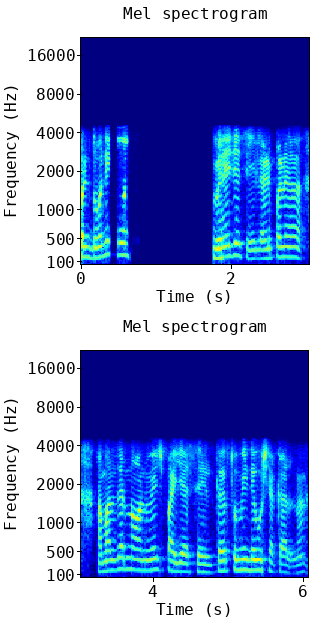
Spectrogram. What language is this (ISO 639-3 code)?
mar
